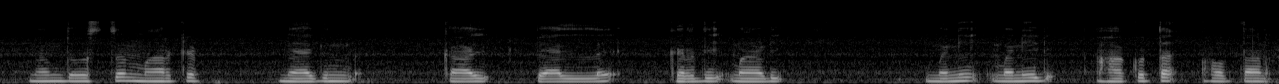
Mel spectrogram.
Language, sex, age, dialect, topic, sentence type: Kannada, male, 18-24, Northeastern, banking, statement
